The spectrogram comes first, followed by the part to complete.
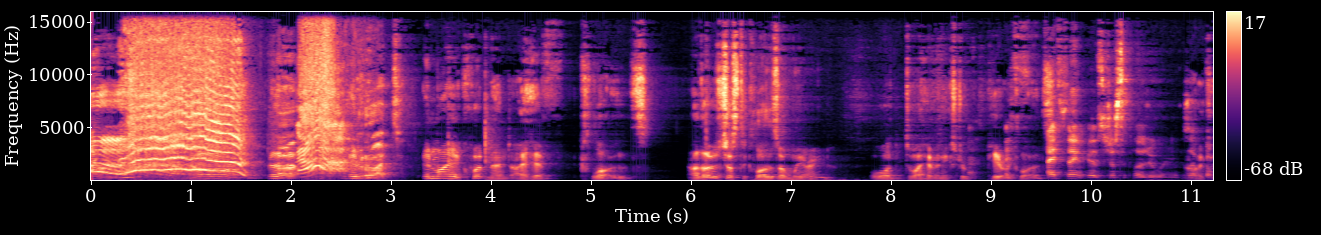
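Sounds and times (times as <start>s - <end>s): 
person screaming high-pitched: 0.0s - 2.9s
speech: 1.8s - 11.2s.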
